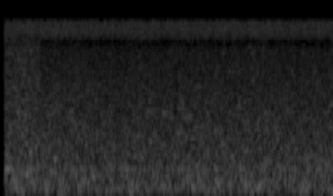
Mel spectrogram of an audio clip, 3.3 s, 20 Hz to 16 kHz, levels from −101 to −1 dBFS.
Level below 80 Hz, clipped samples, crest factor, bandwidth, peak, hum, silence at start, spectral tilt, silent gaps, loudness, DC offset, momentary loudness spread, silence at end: -86 dBFS; under 0.1%; 16 dB; 11.5 kHz; -54 dBFS; none; 0 s; -2.5 dB/octave; none; -67 LUFS; under 0.1%; 2 LU; 0 s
